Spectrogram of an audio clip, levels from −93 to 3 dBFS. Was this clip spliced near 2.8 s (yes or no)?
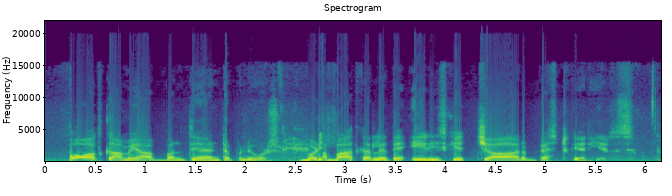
yes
